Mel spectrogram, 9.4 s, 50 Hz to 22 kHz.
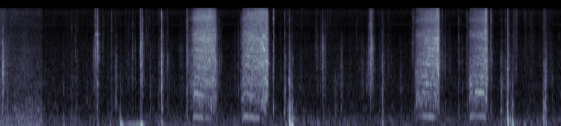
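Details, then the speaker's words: Milwaukee M18 Fuel die grinder, brushless, reported high-pitched sound and burning smell, reassembled during teardown: short high-pitched spin-ups with a rough scratchy edge; something inside still rubbing, apparently related to how the front face is tightened. "[Applause] it's definitely rubbing again [Applause] definitely something still rubbing"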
